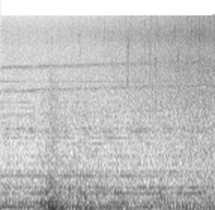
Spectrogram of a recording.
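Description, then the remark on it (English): Steady summer rain pours down while a low rumble of thunder swells and rolls early on, then fades back into the continuous wash of rainfall. No one speaks. “Cortex, a nice summer storm. Something to cool our guests off.”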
